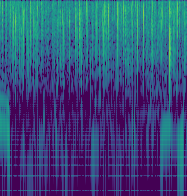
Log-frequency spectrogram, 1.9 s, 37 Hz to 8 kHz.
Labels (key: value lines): label: biophony, cascading saw
recorder: SoundTrap 600 or HydroMoth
